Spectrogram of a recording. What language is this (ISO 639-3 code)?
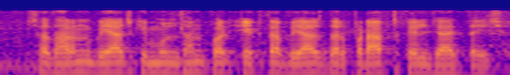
mai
